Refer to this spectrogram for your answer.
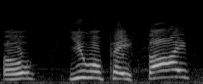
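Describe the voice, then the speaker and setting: Woman playing a pompous, high-voiced greedy tax collector. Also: slow pace. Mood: indignant, pompous. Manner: pompous, declamatory. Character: haughty, greedy male Bible-era chief tax collector and father.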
